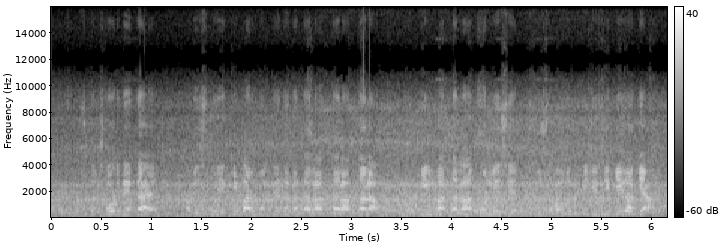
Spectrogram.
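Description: A man talking into reporters' microphones, with a steady hum of street traffic underneath.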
